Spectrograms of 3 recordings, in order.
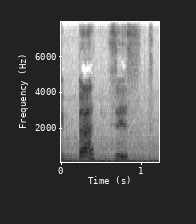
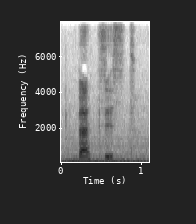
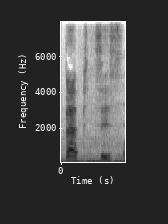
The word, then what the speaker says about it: Baptiste: And by the way, you don't pronounce the P. You say Baptiste. – Yeah. – Baptiste. Not Baptiste.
